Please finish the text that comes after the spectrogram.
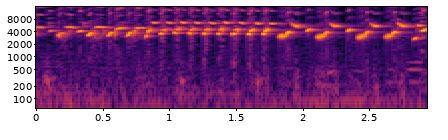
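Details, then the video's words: Goldfinch hybrid delivering a continuous, fast, high-pitched twittering song of chirps, short slurred whistles and rattling notes packed closely together without pause. "3 Surprising Ways Goldfinch Hybrids Outsing You!"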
